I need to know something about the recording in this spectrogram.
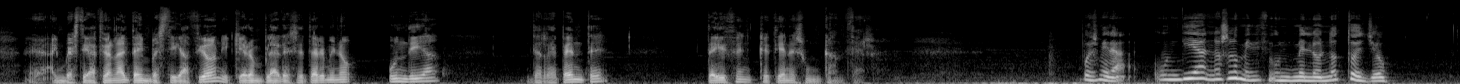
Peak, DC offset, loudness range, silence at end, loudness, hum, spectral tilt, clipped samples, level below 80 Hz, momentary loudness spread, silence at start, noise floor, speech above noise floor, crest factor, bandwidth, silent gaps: -2 dBFS; under 0.1%; 8 LU; 0.3 s; -20 LUFS; none; -6.5 dB/octave; under 0.1%; -38 dBFS; 18 LU; 0 s; -51 dBFS; 32 dB; 18 dB; 14.5 kHz; none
